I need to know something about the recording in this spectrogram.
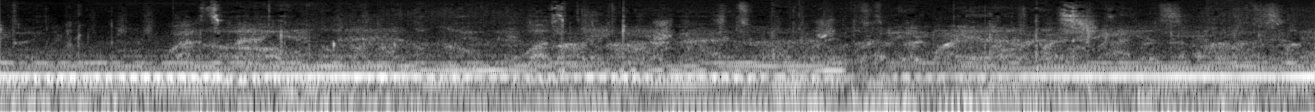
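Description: Whispering voice over a steady drone of held notes.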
